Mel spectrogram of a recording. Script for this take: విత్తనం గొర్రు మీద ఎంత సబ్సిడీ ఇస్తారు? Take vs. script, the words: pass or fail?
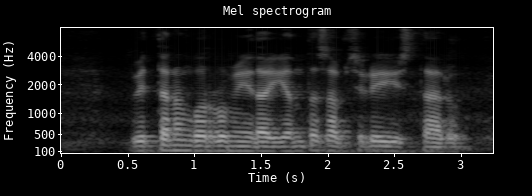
pass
